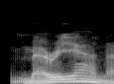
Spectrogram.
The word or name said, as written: Marianna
